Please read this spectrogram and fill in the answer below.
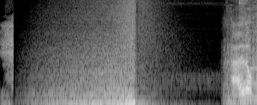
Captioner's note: whooshing effect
